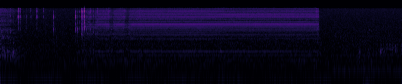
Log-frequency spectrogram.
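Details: Hand-wound mains transformer giving a steady, harsh buzz for about five seconds after a few clicks, before repair; the hum is from its windings, and the fix is impregnating it with epoxy and solvent.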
